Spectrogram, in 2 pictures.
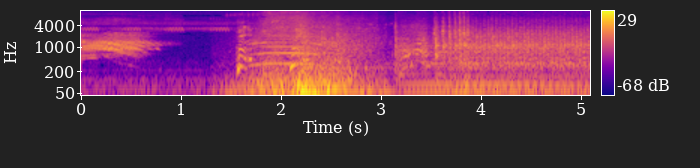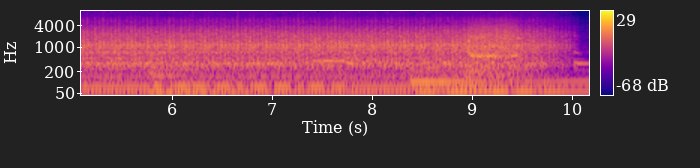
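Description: Short pitched sounds that rise and fall, and a heavy thump about two seconds in; then, from about three seconds in, an engine running steadily, as for a tractor pulling a trailer, fading near the end.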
